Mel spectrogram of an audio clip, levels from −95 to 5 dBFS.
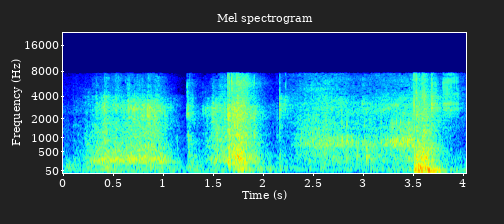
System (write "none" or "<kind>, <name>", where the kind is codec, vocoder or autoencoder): none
